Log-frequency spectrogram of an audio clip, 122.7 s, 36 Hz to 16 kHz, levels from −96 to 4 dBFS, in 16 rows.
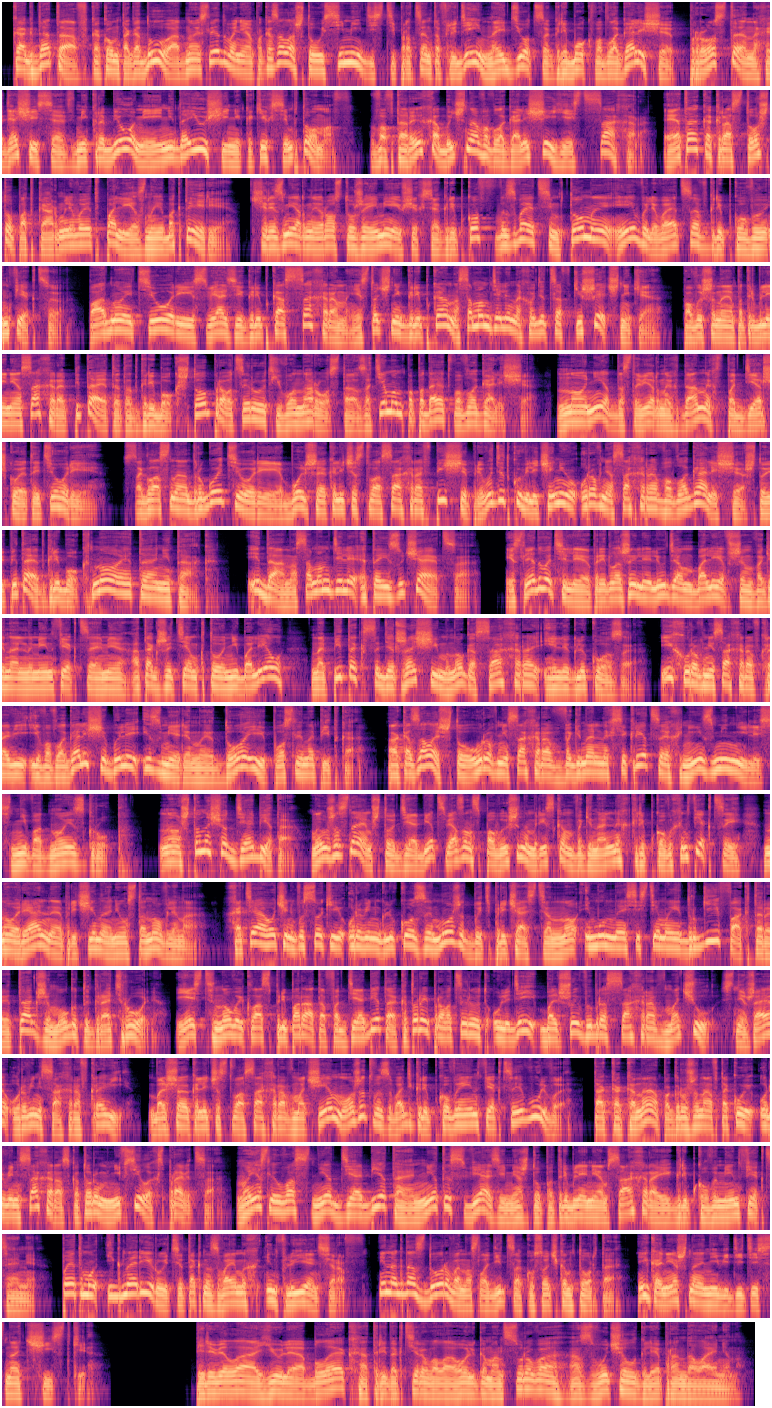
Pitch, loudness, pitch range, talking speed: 115 Hz, -12 LUFS, 105-145 Hz, 140 wpm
